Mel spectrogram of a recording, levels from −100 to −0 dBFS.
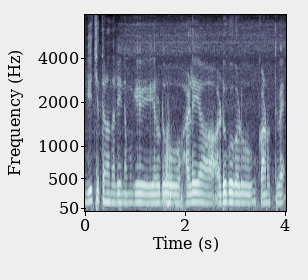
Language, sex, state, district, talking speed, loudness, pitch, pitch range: Kannada, male, Karnataka, Bangalore, 105 wpm, -14 LUFS, 135 Hz, 130-140 Hz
